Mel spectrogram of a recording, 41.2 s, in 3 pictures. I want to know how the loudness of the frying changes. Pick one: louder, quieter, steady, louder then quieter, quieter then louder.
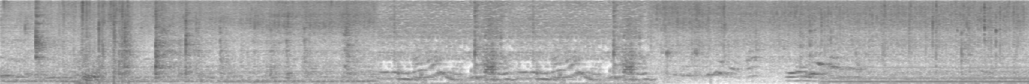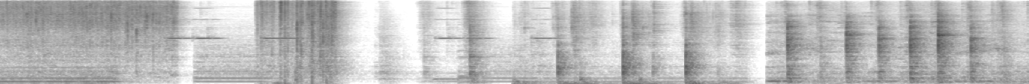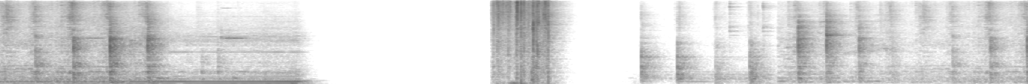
steady.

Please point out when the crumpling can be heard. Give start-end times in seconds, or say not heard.
0.8-1.8, 17.1-18.2, 34.0-34.8.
